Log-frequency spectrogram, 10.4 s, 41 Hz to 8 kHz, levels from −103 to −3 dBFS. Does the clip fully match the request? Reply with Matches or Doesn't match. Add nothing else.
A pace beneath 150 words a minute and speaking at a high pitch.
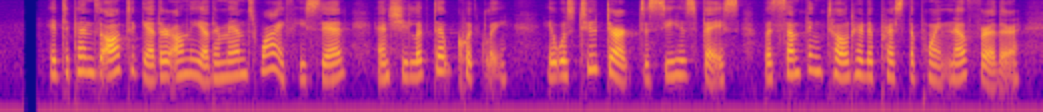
Doesn't match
